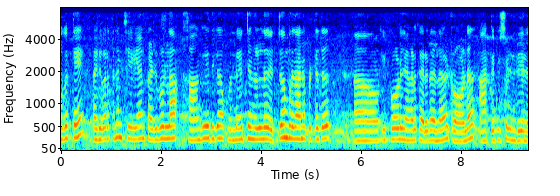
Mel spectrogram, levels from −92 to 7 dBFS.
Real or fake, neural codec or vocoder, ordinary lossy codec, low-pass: fake; codec, 16 kHz, 4 kbps, FreqCodec, larger model; none; 7.2 kHz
